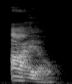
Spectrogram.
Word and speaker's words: isle: A-I-S-L-E, aisle, a passage between rows, seats, shelves, or structures. I-S-L-E, also pronounced aisle, another word for island, typically a smaller one.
